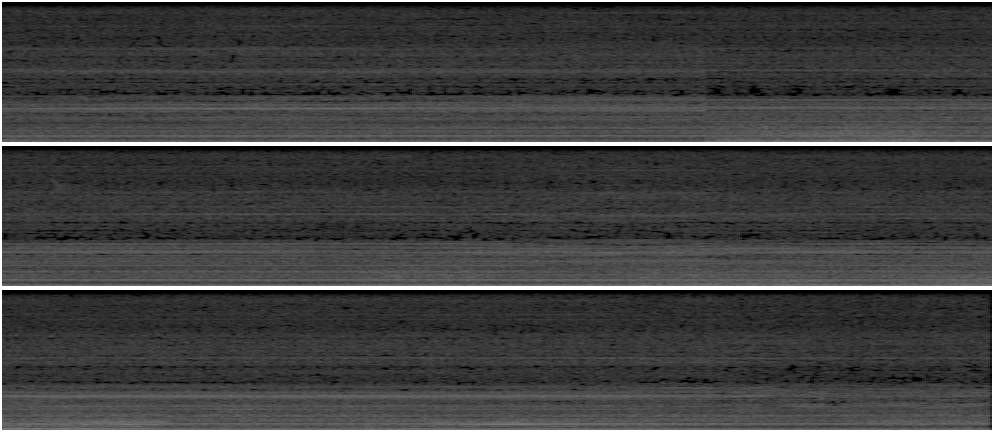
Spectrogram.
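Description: Solar-powered Cat high-pressure misting and fogging pump running with a steady electric hum, over the even hiss of fog spraying from the nozzles.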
